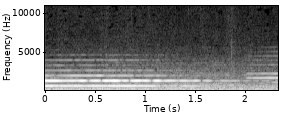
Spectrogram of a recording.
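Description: Symphony orchestra playing a slow contemporary classical passage of sustained notes: one clear held note swells to its loudest about a second in and fades away near the end, over lower notes that hold throughout.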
